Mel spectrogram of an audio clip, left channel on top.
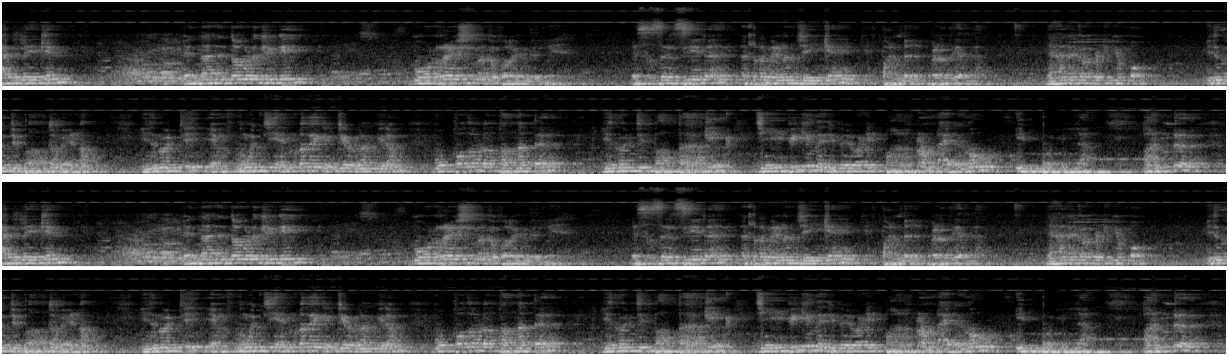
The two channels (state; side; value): identical; both; correlation 1.00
